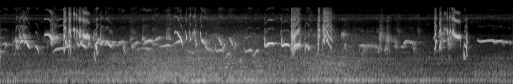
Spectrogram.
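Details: Oriental magpie-robin fighter song crammed with fill-in phrases, used to provoke rival magpie-robins: rapid varied whistles, rising slurs and sharp chips in near-constant flow over faint background noise.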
